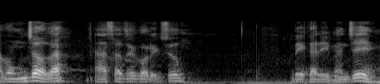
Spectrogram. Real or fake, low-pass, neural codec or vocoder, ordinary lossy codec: fake; none; codec, 16 kHz, 2 kbps, FreqCodec, larger model; none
